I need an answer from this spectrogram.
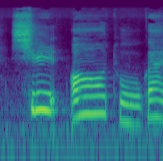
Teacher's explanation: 히읗 다음에 모음으로 시작하는 형태소가 올 때는 히읗이 탈락하죠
